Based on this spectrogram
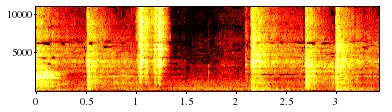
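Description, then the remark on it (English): Sharp gunshot sounds, about six, burst out irregularly over a thumping, bass-heavy rap beat played from a phone speaker, with a quick double crack near the middle. No one speaks. “Are these gunshots? Yes, of course!”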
